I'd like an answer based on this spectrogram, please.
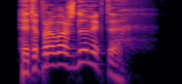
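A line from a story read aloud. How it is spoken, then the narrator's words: Sighing. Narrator (Russian): вздохнул рейдер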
